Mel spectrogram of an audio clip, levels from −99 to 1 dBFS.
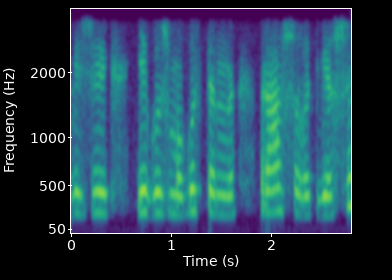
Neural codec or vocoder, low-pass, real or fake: none; 3.6 kHz; real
